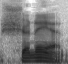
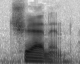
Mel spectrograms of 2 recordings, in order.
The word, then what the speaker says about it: Shanann: problems he said that she pronounced her name shanan but her mom pronounced it Shannon Jeremy said that he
